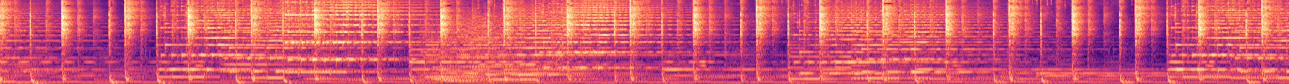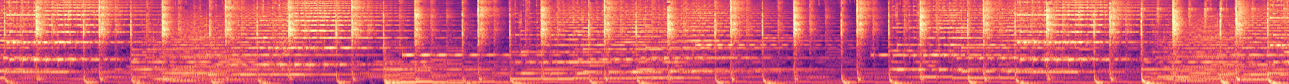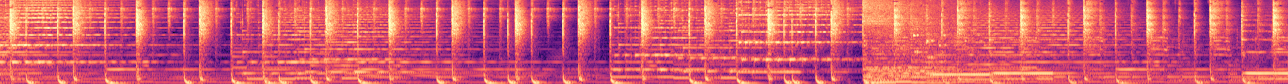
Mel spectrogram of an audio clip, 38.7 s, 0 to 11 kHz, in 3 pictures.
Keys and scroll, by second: 2.9 Left, 2.9 Left, 3.0-3.8 typing, 5.2 Down, 6.0 shift+Down, 7.0 Down, 7.2 Down, 7.4 Left, 7.6 Left, 7.7 Left, 7.7 Up, 7.8 Up, 7.8 Up, 10.3 Left, 10.3 Left, 10.5 Left, 10.6 1, 12.9 shift+Down, 14.2 shift+Left, 14.4 shift+Left, 14.7 shift+Right, 14.9 shift+Left, 15.9 Left, 17.2 Right, 17.3-17.7 Right, 18.0 Right, 18.0 Down, 18.1 Down, 18.3 Down, 18.7 Up, 20.0 shift+Left, 20.9 Left, 20.9 Up, 21.0 Left, 21.1 Left, 21.3 Up, 21.8 Left, 21.8 Left, 21.9 Left, 22.0 Left, 22.1 Left, 34.5-35.6 typing, 36.8-37.5 Up, 37.5 Down, 37.9 Down, 37.9-38.6 Right.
